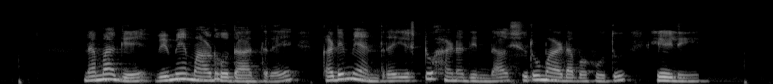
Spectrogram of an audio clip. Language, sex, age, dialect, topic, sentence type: Kannada, female, 31-35, Coastal/Dakshin, banking, question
